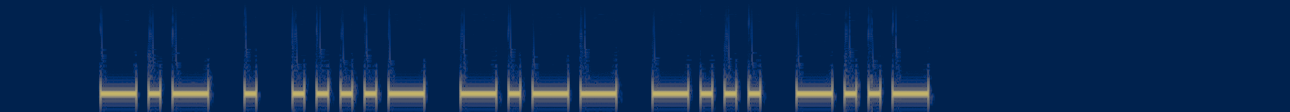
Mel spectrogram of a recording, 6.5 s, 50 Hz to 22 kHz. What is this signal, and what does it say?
Morse code, heard as a keyed tone, about 21 wpm, 700 Hz. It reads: KE4YBX
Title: USA Call Signs - 6 Characters - 20wpm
